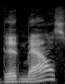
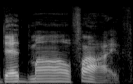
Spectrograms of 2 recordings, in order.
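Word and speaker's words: deadmau5: Is it Dead Mouse or is it Dead Ma 5? I think it's Dead Mouse.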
